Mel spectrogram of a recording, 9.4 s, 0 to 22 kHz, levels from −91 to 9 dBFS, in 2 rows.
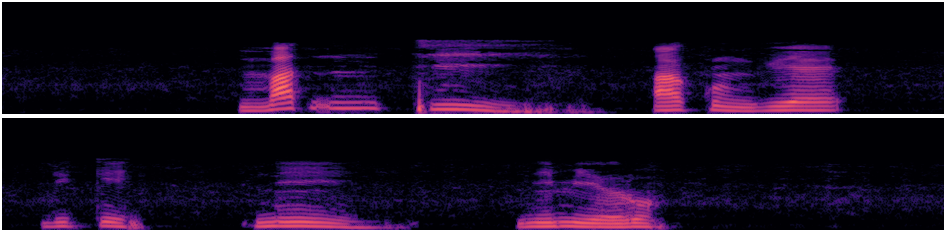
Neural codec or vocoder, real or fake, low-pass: vocoder, 24 kHz, 100 mel bands, Vocos; fake; 5.4 kHz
